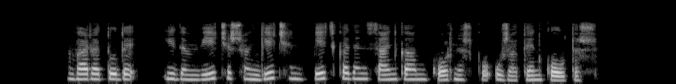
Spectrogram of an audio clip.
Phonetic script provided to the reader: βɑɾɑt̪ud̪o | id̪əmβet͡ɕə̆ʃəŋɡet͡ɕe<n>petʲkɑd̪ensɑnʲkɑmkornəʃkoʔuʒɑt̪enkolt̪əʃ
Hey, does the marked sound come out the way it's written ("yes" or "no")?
yes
